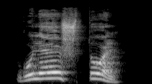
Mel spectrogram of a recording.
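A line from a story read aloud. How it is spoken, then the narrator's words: Shouted after her. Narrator (Russian): крикнул он ей вдогонку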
